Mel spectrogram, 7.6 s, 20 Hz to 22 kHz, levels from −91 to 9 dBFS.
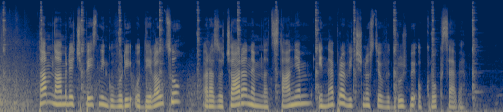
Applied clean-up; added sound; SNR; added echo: none; Clock + Thunder; 14 dB; none.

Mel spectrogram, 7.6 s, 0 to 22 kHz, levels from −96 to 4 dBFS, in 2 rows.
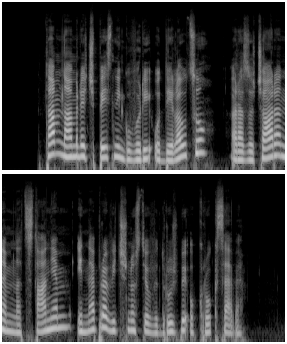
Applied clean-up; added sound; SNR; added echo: none; none; none; none.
